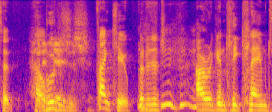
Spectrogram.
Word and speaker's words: Buttigieg: I can never pronounce it. Help. Buttigieg.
